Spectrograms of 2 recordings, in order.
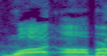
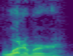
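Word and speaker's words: Whataburger: So, I guess technically it is what a burger. What a burger. But if you're from here, it's water burger.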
